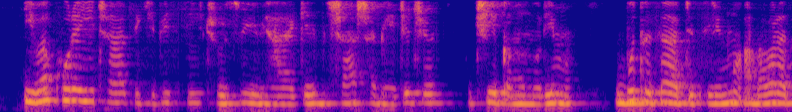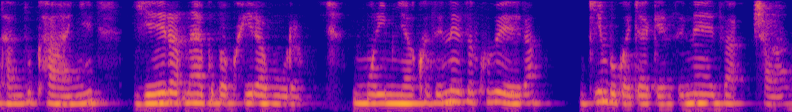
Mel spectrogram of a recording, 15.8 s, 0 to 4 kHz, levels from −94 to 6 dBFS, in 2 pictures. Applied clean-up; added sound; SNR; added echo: neural mask model Resemble Enhance denoiser.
